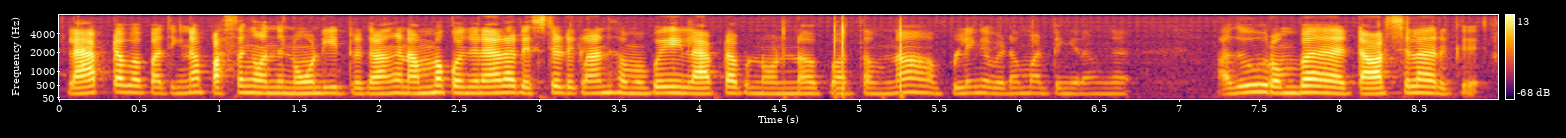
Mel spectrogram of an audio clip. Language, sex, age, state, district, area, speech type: Tamil, female, 30-45, Tamil Nadu, Coimbatore, rural, spontaneous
